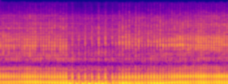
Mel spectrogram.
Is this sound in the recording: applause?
no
